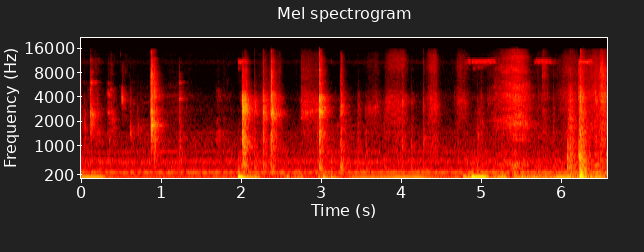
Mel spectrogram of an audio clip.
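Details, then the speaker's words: Philips subwoofer, bought used, volume previously cranked all the way up: low steady hum with an irregular deep thump every second or two as the driver pulses by itself; owner suspects blown capacitors, unconfirmed. "i think it will make a weird thud yeah whenever it does the speaker the driver starts beating"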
